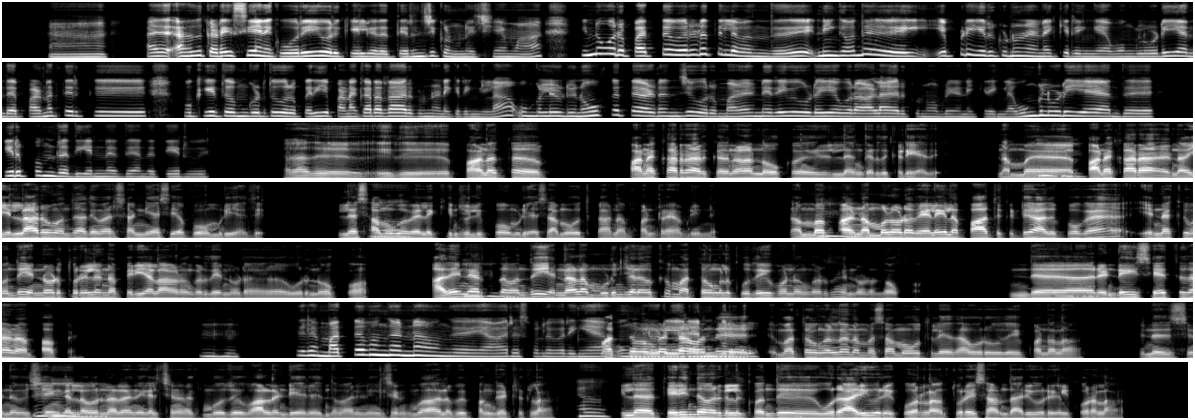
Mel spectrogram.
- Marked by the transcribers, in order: in English: "வாலண்டியர்"
- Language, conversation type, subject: Tamil, podcast, பணம் அல்லது வாழ்க்கையின் அர்த்தம்—உங்களுக்கு எது முக்கியம்?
